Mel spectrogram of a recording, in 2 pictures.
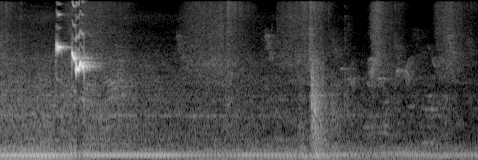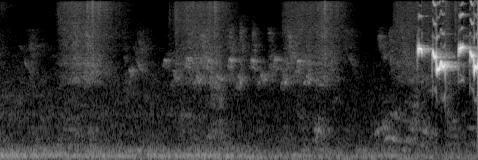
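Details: Sooty-headed bulbul calling out to females: a sharp falling two-note call at the start, a long quiet gap with a knock, then a rapid burst of several falling notes at the end.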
